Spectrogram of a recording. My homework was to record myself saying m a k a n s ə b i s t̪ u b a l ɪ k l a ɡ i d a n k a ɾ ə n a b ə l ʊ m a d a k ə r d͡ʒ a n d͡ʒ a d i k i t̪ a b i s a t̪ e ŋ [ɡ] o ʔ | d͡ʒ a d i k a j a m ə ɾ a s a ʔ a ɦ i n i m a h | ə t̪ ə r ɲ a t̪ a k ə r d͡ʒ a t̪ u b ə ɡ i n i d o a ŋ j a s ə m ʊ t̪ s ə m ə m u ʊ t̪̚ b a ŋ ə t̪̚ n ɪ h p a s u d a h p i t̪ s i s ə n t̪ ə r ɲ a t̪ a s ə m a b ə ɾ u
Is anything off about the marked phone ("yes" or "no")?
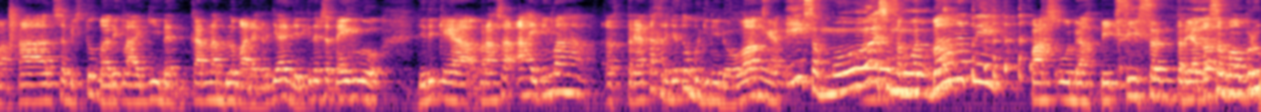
no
